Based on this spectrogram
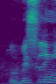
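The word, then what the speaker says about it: whistling: विस्लिंग, यहाँ H silent है students, H बोला नहीं जाएगा, विस्लिंग नहीं होता, ये विस्लिंग होता है।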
